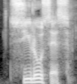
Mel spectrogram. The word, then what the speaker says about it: Sylosis: Så sjekk ut det nye John Morland, og hvis du er metal-fan, Silosis Tror du uttaler det sånn? Sylosis.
